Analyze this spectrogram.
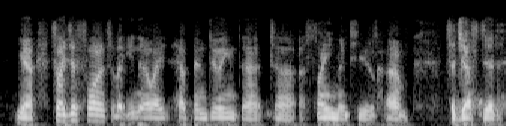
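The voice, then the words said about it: Unwell-sounding voice. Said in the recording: “pardon my voice. I've been chasing away a cold”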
